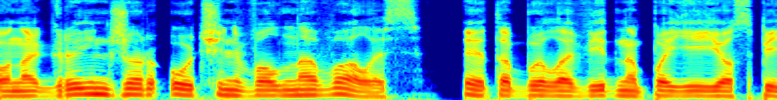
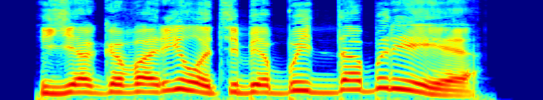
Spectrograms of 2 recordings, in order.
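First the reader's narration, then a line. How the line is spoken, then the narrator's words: Shouted. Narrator (Russian): крикнула Гермиона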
